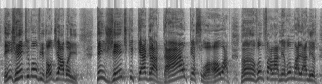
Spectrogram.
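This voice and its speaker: High, animated Brazilian pastor preaching. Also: male voice. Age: middle-aged. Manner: swings from hushed pleading to loud scolding; emphatic, preacherly. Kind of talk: sermon.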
